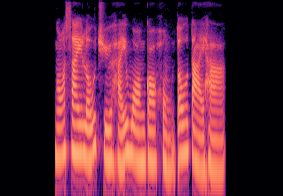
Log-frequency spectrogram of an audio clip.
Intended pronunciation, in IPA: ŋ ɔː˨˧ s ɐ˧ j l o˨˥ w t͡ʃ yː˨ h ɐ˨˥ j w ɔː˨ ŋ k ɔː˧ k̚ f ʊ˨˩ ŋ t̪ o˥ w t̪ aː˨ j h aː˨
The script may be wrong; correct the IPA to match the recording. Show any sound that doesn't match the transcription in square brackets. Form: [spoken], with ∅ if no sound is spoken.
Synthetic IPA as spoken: ŋ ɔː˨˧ s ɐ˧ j l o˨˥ w t͡ʃ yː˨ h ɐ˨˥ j w ɔː˨ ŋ k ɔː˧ k̚ [h] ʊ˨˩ ŋ t̪ o˥ w t̪ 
